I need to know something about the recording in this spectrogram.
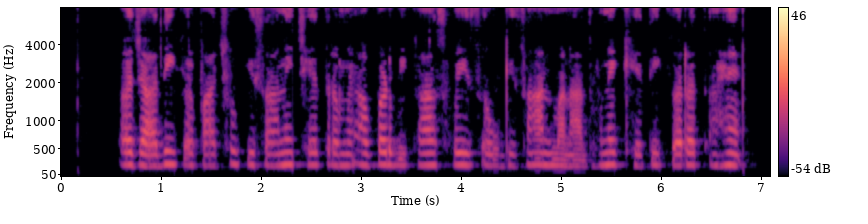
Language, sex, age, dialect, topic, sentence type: Chhattisgarhi, female, 60-100, Northern/Bhandar, agriculture, statement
